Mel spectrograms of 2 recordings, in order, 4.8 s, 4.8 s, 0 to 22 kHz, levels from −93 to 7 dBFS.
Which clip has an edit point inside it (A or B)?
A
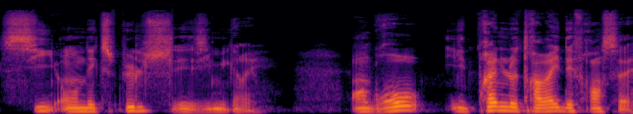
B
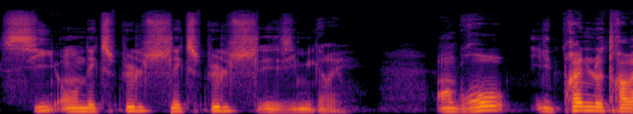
B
